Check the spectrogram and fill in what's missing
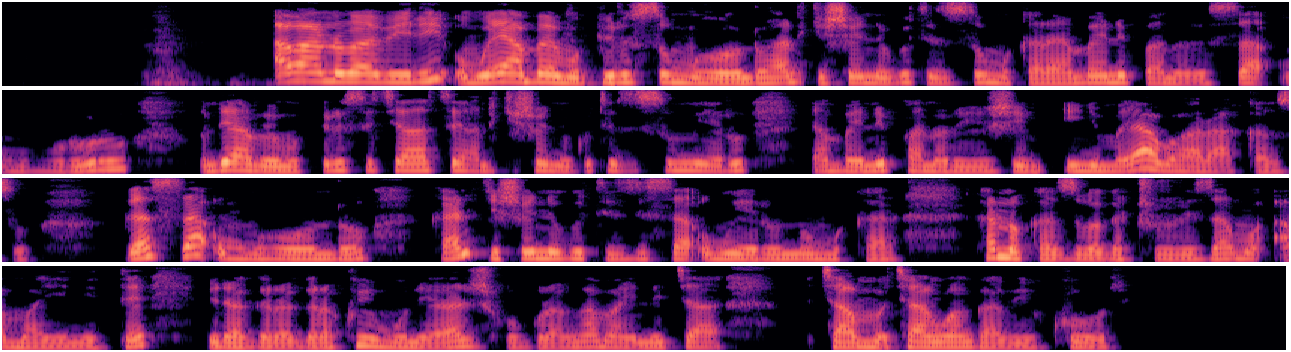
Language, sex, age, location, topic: Kinyarwanda, female, 25-35, Kigali, finance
